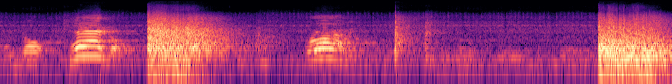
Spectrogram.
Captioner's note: gunshot; gunshot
